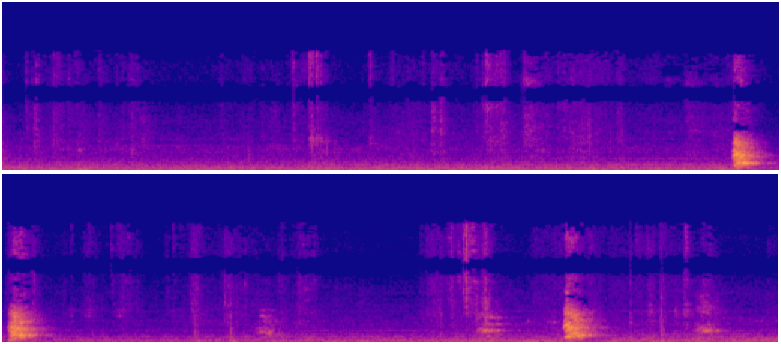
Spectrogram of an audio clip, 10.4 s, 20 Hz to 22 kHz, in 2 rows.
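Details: Male red-coated puppy born 5 May 2023, kept in a pet shop, giving sharp barks: two quick barks in close succession midway, then a single bark near the end, over a steady background hum.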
